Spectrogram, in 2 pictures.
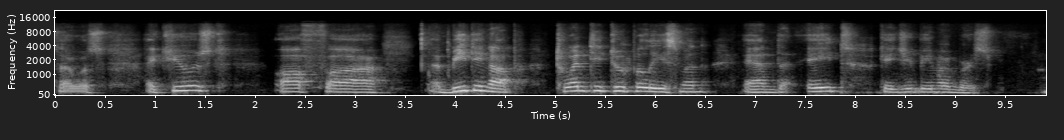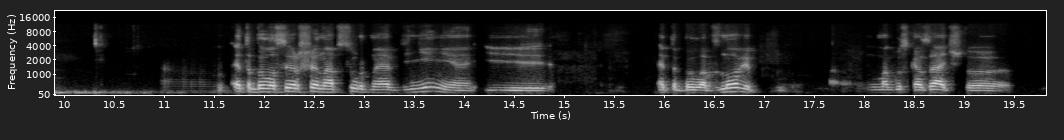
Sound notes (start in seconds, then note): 11.9 speaking Russian language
